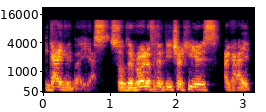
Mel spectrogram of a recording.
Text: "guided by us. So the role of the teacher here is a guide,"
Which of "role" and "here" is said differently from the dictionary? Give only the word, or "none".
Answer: none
